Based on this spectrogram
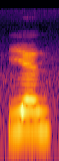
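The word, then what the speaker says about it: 烟: if you if you say yen that's a cigarette yen that's a salt so if you go to a shop and you want to get cigarette and they will give you salt if you pronounce the if you pronounce the um tone wrong and if you want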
